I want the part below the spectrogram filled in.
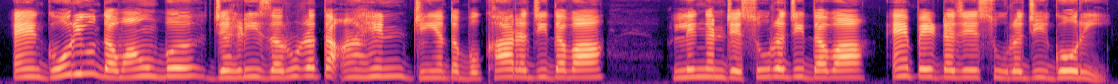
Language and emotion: Sindhi, neutral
